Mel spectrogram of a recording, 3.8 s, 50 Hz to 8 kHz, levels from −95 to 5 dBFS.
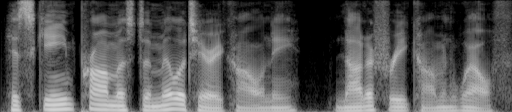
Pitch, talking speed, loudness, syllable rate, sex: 100 Hz, 155 wpm, -18 LUFS, 5.7 syllables/s, male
